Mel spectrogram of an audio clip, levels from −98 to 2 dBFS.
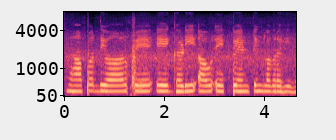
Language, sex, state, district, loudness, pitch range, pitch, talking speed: Hindi, female, Uttar Pradesh, Saharanpur, -13 LUFS, 200-210 Hz, 205 Hz, 155 wpm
